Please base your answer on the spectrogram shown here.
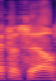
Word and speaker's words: Fussell: it right uh there's there's few ways to pronounce it I pronounce it fussel but half my family goes by for sale so I answer either one well I'll say the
